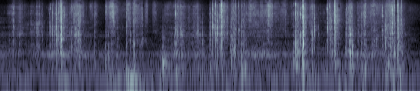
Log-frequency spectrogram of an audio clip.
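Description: A corner rounder punch rounds the corners of paper cards with a half-inch die. It gives repeated sharp clicks and crisp snips along with paper rustling and handling, close and steady and with no voices.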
